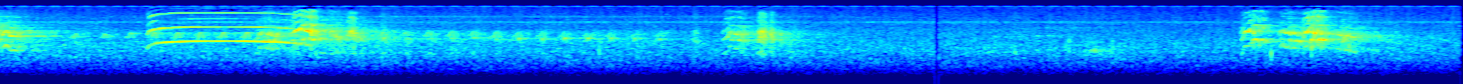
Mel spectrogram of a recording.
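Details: Wild rusty-margined flycatcher giving one long, drawn-out whistled note with a slight arch, immediately followed by fast buzzy chattering. After a pause, two more short bursts of harsh chatter follow, against a quiet background.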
